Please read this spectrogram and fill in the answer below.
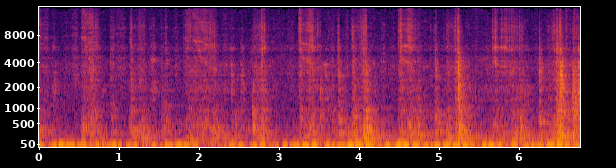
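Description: Homemade steel T-handle bolt being unscrewed by hand from a diamond-plate aluminum toolbox, its threads scraping and clicking in a quick, irregular run.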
